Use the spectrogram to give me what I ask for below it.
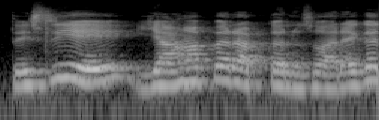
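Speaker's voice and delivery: normal talking voice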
